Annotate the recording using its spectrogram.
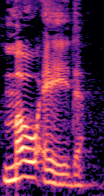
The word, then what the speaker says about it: moed: The Hebrew word, which is the language of the Old Testament, the Hebrew word that's translated appointed time is a Hebrew word that's pronounced moed, moed.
